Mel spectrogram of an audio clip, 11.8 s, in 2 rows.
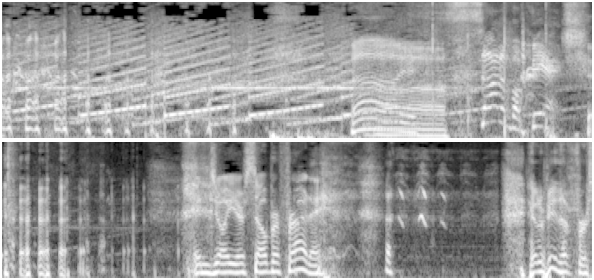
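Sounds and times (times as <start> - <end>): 
speech: 0.0 - 2.4, 3.5 - 10.0, 11.0 - 11.8
alarm siren wailing: 0.0 - 7.4
laughter: 0.0 - 8.2, 9.0 - 11.5.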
